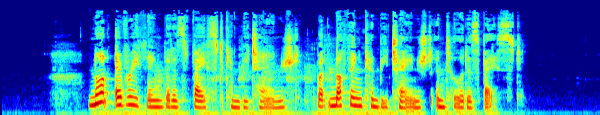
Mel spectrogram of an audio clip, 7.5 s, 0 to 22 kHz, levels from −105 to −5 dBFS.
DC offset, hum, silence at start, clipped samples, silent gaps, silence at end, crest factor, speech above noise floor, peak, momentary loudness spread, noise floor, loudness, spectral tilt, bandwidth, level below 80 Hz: under 0.1%; none; 1.1 s; under 0.1%; none; 1 s; 20 dB; 56 dB; -2 dBFS; 11 LU; -76 dBFS; -20 LUFS; -4.5 dB/octave; 15.5 kHz; -46 dBFS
